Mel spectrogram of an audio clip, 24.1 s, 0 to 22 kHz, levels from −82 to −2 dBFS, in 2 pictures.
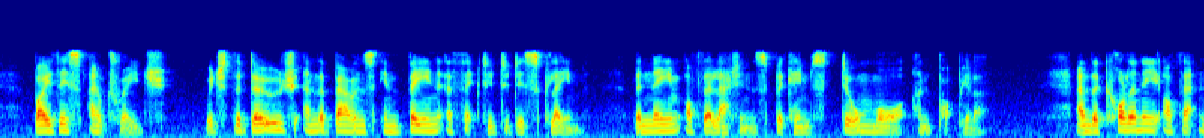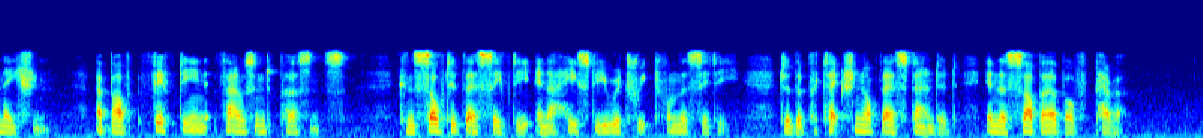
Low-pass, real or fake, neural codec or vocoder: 5.4 kHz; fake; vocoder, 44.1 kHz, 80 mel bands, Vocos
